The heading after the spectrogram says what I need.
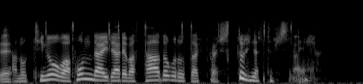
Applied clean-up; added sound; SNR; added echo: neural diffusion model UNIVERSE++.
